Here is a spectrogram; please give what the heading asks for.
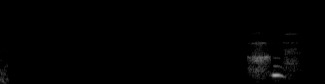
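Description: A person yawns once, a short breathy exhale with a falling vocal tone near the end, fairly clear after a long stretch of near silence.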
